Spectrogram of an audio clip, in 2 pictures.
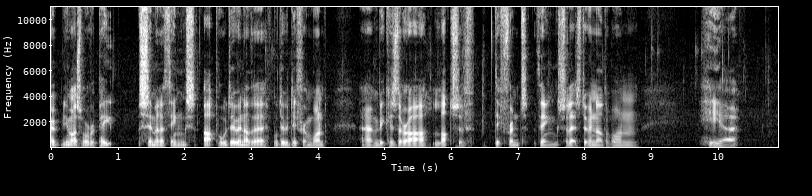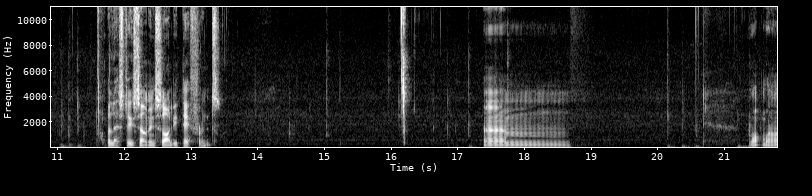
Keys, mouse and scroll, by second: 5.2 middle click, 5.3 middle click, 6.1 middle click, 6.1 middle click, 7.8 middle click, 7.9 middle click, 11.2 Tab, 16.7 middle click, 17.7 Tab, 20.6 Tab, 21.4 Tab.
